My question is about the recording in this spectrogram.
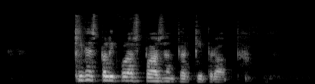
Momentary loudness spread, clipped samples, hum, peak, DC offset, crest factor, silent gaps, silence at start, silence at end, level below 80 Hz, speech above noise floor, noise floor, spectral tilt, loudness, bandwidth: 13 LU; under 0.1%; none; -8 dBFS; under 0.1%; 20 dB; none; 0.75 s; 0.65 s; -80 dBFS; 53 dB; -78 dBFS; -5.5 dB/octave; -25 LUFS; 11.5 kHz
